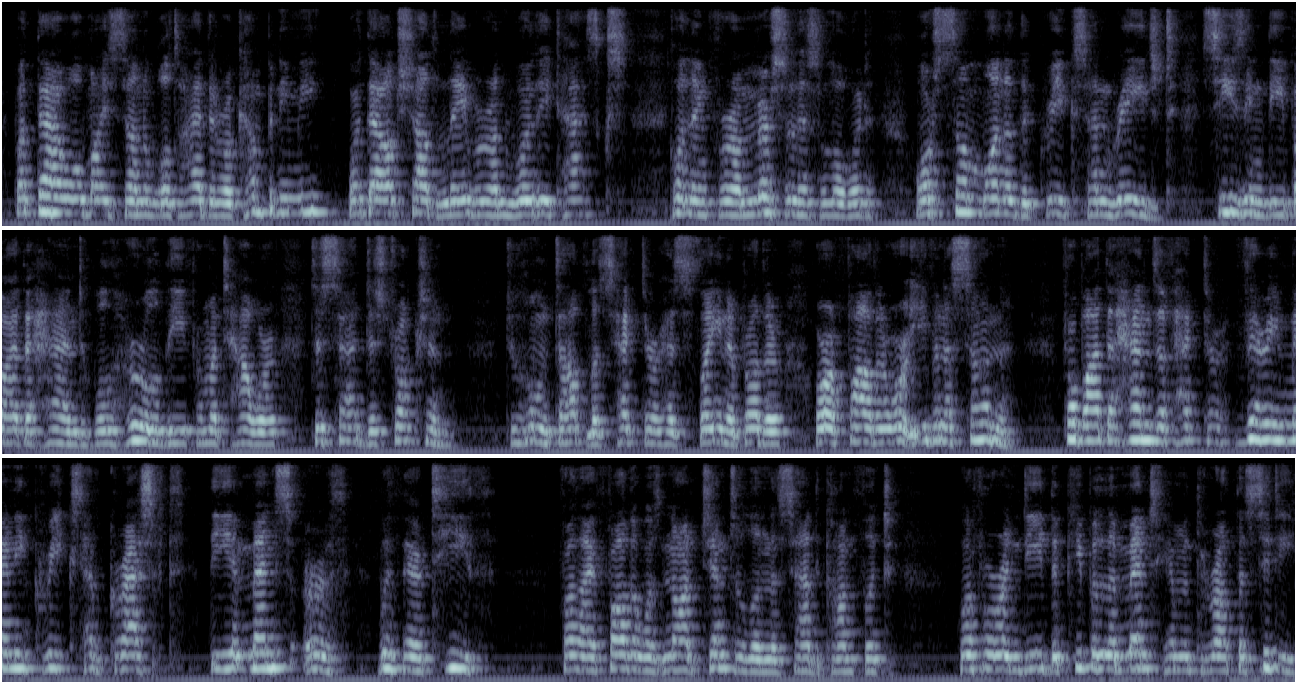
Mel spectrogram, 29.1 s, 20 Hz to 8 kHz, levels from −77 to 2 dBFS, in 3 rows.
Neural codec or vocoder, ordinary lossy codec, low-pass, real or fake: vocoder, 44.1 kHz, 128 mel bands every 256 samples, BigVGAN v2; Opus, 64 kbps; 7.2 kHz; fake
